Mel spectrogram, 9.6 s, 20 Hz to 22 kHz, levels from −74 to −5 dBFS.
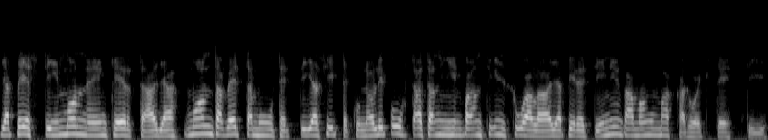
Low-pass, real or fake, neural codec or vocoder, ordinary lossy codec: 7.2 kHz; fake; codec, 16 kHz, 8 kbps, FunCodec, trained on LibriTTS, 25 frames a second; Opus, 24 kbps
